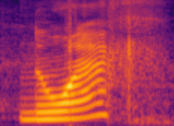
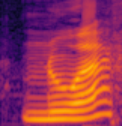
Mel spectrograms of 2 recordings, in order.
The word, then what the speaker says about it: noaj: favor Génesis 8:4 reposo una palabra hebrea que se pronuncia noaj noaj a ver repitan conmigo noaj para que la captemos y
